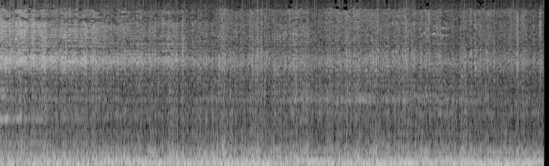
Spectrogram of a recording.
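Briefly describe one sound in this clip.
Tyres crunch and rattle over a rough gravel road.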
